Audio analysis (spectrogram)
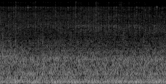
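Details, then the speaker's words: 2010 Ford SVT Raptor, 6.2L V8, 118k miles, idling with hood open: steady, even low rumble with no misses, knocks or ticks; idle sounds like it should, normal. "you just can't beat it idle's great sounds like it"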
